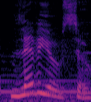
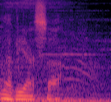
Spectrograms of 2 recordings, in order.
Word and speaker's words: Levioso: I care to remember levioso Leviosa a levitation charm see it's not leviasa and can't defend yourself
